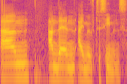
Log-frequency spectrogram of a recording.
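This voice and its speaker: A man with a Spanish accent talks with fairly even intonation. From Spain. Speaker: software architect. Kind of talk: tech talk with Q&A.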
